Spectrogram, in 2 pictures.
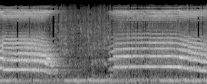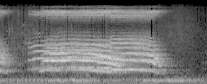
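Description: Young elephant calling: long, high, held calls, three in a row, each sliding down in pitch as it ends.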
